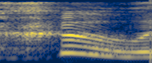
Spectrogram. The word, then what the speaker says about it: who: that w h because in this word the w is silent and the h is its sound right very uncommon spelling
